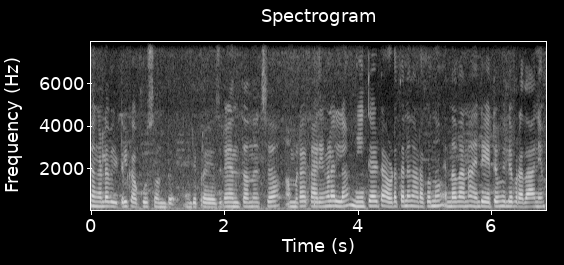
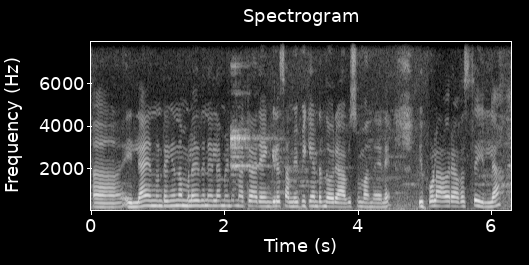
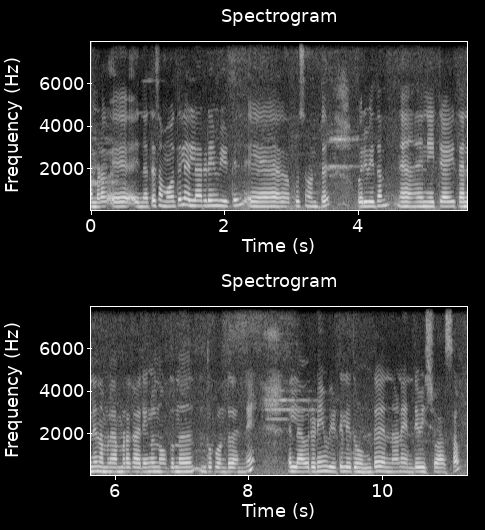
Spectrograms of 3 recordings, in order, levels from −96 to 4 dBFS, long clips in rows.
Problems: background sounds at intervals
